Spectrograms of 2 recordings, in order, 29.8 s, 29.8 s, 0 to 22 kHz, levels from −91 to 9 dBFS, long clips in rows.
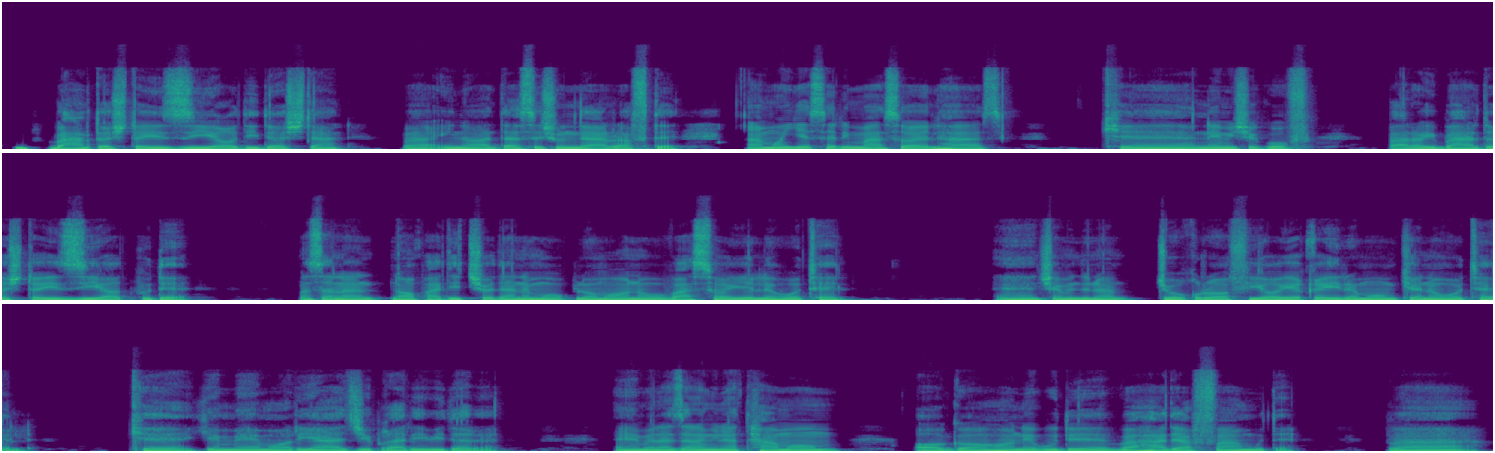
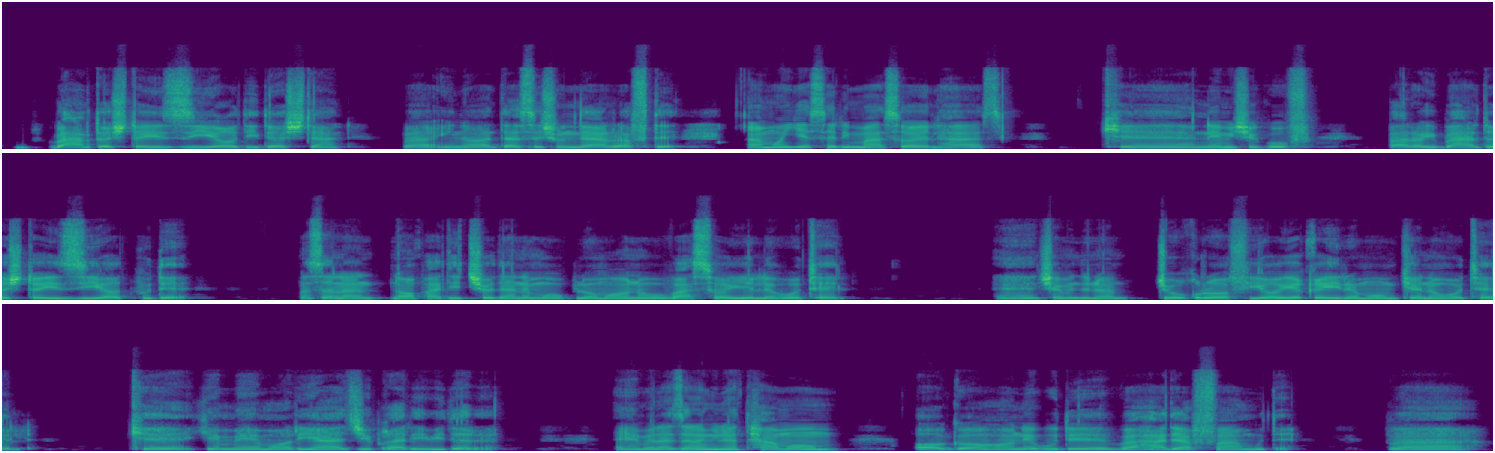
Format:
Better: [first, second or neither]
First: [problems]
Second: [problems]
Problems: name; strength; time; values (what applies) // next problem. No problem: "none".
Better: first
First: none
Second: thin; very; fading below 250 Hz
